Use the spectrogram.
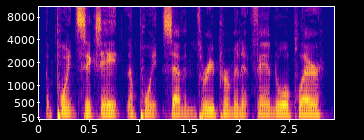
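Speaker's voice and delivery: normal talking voice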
